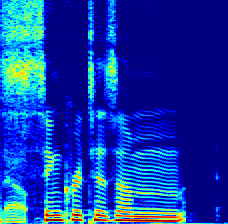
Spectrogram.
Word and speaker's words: syncretism: Yeah, syncretism, think synonym. That's syncretism is spelled S-Y-N, like synonym. So it comes from that same root.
